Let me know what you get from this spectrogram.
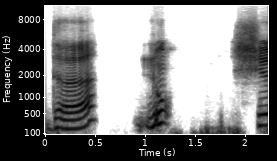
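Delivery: Dhanush drawn out very slowly; slow first take. Shown as a demonstration. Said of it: "अगला चित्र है".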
